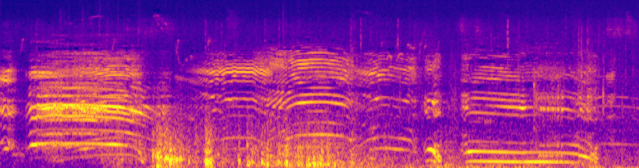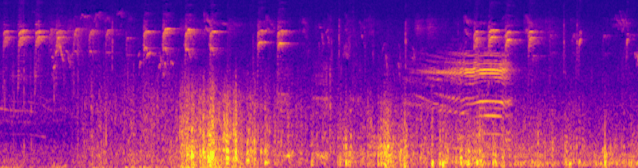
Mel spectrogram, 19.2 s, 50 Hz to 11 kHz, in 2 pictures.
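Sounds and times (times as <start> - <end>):
red deer stags bellowing during the rut: 0.0 - 9.7
high animal calls: 0.0 - 10.4, 15.6 - 17.6
deep rolls of thunder outdoors: 1.5 - 19.1.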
